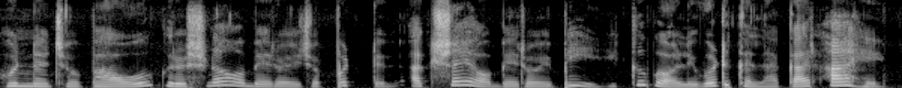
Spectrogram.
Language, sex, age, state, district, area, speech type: Sindhi, female, 18-30, Gujarat, Junagadh, urban, read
